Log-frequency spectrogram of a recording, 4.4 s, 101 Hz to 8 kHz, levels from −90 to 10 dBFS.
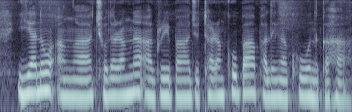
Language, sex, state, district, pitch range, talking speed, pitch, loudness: Garo, female, Meghalaya, West Garo Hills, 180-200 Hz, 95 wpm, 185 Hz, -15 LUFS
